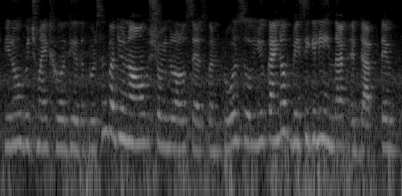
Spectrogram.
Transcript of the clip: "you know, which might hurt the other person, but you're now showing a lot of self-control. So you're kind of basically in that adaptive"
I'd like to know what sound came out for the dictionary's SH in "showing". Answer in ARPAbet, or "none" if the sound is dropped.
SH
